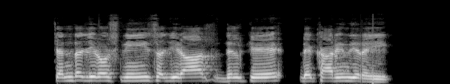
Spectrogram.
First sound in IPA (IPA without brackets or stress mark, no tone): t͡ɕ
